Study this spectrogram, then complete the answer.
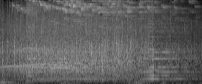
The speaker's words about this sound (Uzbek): Bir qarsak bo'lsin mehmonga.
